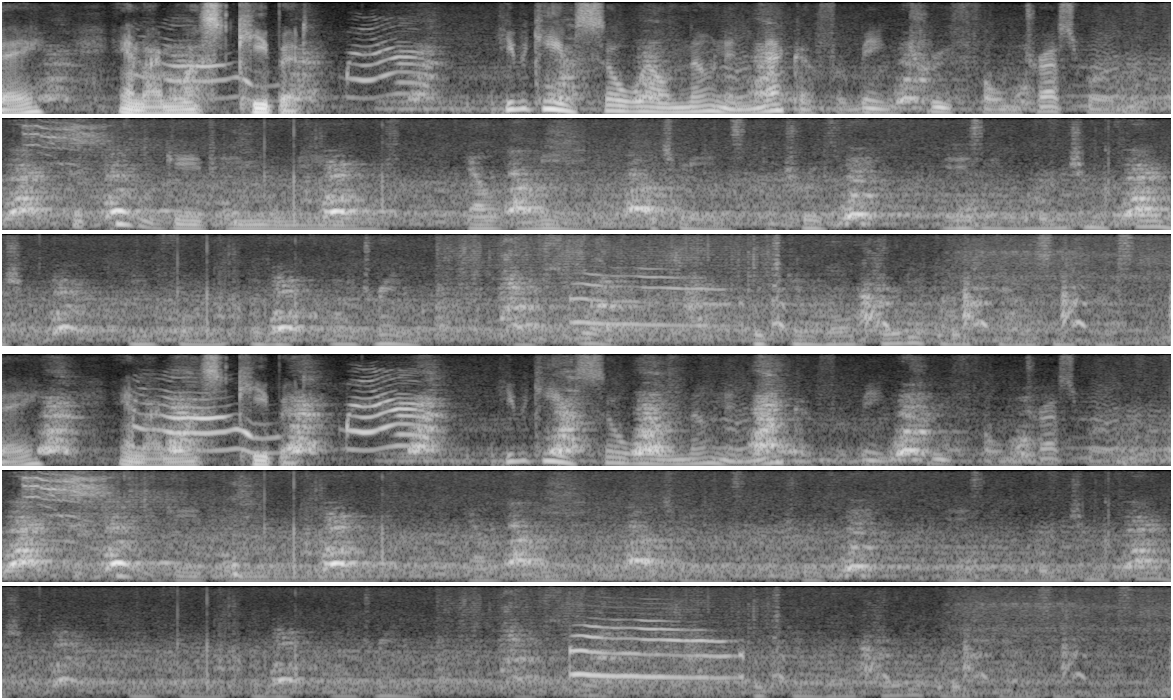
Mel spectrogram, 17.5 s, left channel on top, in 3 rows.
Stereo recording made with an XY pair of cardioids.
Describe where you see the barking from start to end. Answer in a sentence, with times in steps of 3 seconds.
You can hear the barking on the right from 0 s, in the centre from 6 s and on the left from 9 s.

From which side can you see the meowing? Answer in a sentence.
You can hear the meowing on the right.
